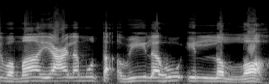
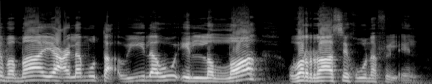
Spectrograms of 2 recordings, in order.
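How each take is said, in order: First: Full pause after إِلَّا اللَّهُ; stop after اللَّهُ. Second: One joined phrase, no break at اللَّهُ; no stop after اللَّهُ. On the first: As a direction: end the phrase on اللَّهُ and stop. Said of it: "کے بعد وقف ہے". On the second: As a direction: run اللَّهُ straight into وَالرَّاسِخُونَ. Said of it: "بیچ میں سے وقف نکال دیتے ہیں". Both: Shown as a demonstration.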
